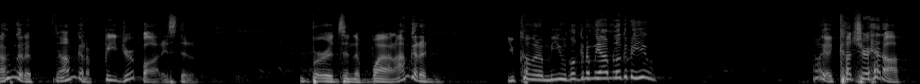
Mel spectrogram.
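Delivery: cheeky, saucy tone with swooping pitch. Retelling the Bible story, voicing David taunting Goliath: saucy David taunt. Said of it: "David just gets saucy".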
